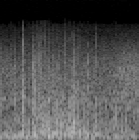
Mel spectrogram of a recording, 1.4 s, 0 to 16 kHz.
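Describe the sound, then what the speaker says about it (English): New Year fireworks display over Sydney Harbour, a dense continuous barrage of booms and crackling bursts rolling from a distance, with crowd noise blended underneath. "6 tons of fireworks over Sydney Harbour in front of crowds"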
